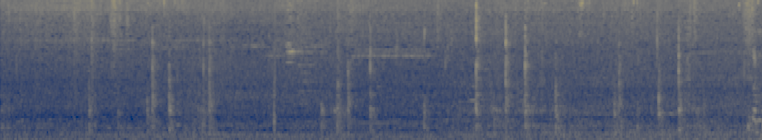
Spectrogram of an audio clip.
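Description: Bottle gourd curry with milk simmering on a low stove flame while being stirred: faint, gentle bubbling under scattered light clicks and scrapes of a spoon against the pan.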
